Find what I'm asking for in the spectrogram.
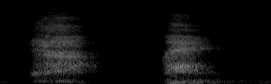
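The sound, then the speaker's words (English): Two deep, breathy inhalations as a group is led in breathing in together during a sermon. Each loud rush lasts under a second, with a quiet pause between them and no talk. “breathe in, everybody, like, breathe in real quick with me. Did you hear it?”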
